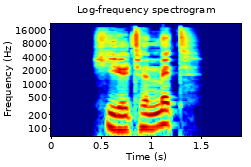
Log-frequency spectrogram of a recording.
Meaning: first/third-person singular subjunctive II of mithalten
- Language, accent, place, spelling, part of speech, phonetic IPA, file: German, Germany, Berlin, hielte mit, verb, [ˌhiːltə ˈmɪt], De-hielte mit.ogg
